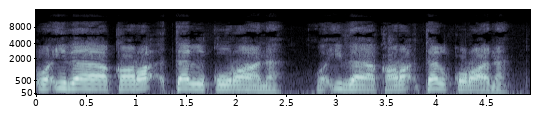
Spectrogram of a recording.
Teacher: يهمز قرأت ولا يهمز القرآن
